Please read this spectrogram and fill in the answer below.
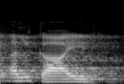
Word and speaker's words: alkyl: कर दें बाई YL तो it will be pronounced by अल्काइल।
